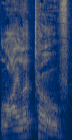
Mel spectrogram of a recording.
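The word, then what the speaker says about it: לילה טוב: speaking, if they're saying good night, they'll say Lila Tov, Tov being good, all right? So Lila Tov, good night.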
